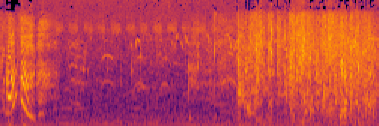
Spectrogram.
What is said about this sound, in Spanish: Tarzán se revuelca en el agua mientras Chita ayuda a Jane a salir del río.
